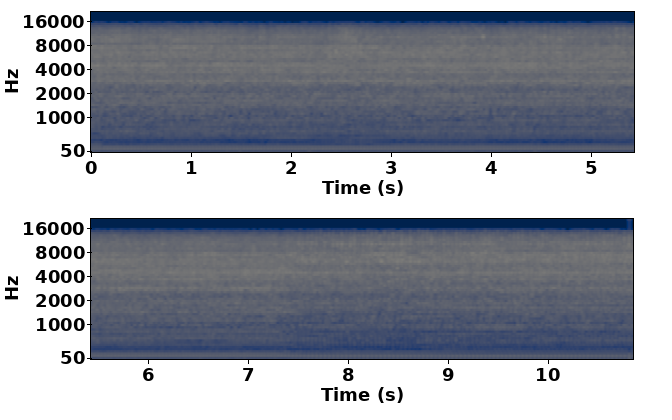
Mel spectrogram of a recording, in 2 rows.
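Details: Generac 5000 W generator pulled from the trash, after the carburetor and kill switch wiring were fixed: small single-cylinder engine runs steady and even, shifting pitch slightly partway through, with no misses or knocks; healthy.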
